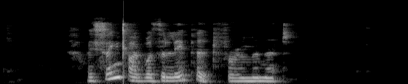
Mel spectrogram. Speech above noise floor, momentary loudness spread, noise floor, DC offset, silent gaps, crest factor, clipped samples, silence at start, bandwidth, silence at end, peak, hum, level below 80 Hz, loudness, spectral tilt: 55 dB; 12 LU; -79 dBFS; under 0.1%; none; 26 dB; under 0.1%; 0.7 s; 9.4 kHz; 1.15 s; 0 dBFS; none; -64 dBFS; -24 LUFS; -4.5 dB/octave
